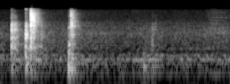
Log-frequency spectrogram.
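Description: Tarot deck being handled in the hands: a quick run of sharp card snaps and slaps, then one more just under a second in.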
